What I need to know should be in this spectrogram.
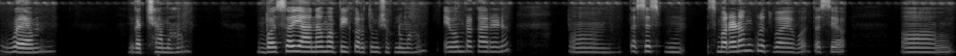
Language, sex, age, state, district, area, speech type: Sanskrit, female, 30-45, Maharashtra, Nagpur, urban, spontaneous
